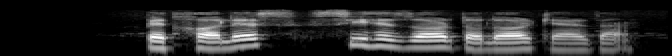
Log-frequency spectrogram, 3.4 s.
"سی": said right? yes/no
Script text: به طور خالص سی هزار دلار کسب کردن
yes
